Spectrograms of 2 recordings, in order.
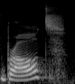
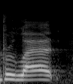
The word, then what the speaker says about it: Bralt: Technically, it's pronounced bro, like your friend who exclusively wears slides with socks and says bet after literally everything.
